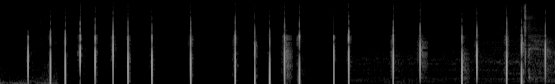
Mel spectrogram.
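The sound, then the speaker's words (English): Sharp, dry clicks from a stressed, dehydrated plant, slowed to an audible pitch: about twenty brief snaps at irregular intervals, some in quick pairs, popping against a faint hiss with no voices. “Actually, it's the sound of a stressed out, unhappy plant, with the frequency lowered so that our human ears can hear it.”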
